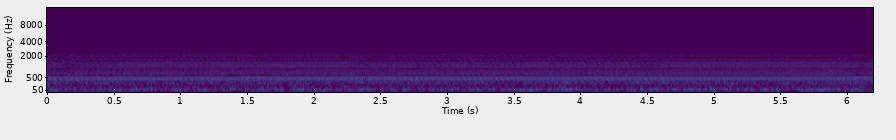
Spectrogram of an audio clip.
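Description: Steady, quiet electrical hum with a fixed mid-pitch buzz and no rhythm; the humidifier drones abnormally, cause unknown.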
